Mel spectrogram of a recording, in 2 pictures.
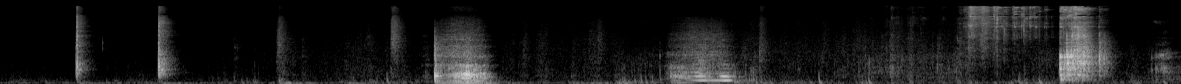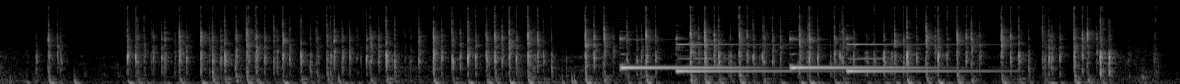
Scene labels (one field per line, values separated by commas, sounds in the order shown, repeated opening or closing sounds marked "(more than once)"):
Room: office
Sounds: light switch, footsteps, keys, keyboard typing, bell ringing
